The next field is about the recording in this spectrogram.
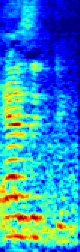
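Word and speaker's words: adjective: এখানে দেখো আমরা বলে থাকি হচ্ছে অ্যাডজেক্টিভ, কিন্তু তুমি যখন উচ্চারণ করবে এই ডিটা উচ্চারিত হবে না, তুমি সঠিক উচ্চারণ হচ্ছে অ্যাডজেক্টিভ।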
